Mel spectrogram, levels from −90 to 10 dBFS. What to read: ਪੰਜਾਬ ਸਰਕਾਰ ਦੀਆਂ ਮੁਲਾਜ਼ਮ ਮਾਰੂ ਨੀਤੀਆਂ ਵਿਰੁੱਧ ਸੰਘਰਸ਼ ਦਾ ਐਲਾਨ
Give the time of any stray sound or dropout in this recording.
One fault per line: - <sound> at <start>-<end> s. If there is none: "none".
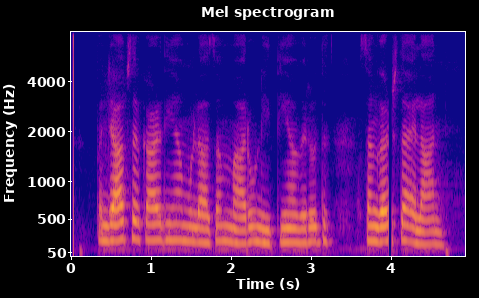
- dropout at 4.0-4.0 s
